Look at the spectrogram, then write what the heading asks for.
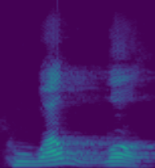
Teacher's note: Si mulutnya tidak monyong tetap ngebuka pangkal lidah kita yang diangkat. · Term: ditebalkan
